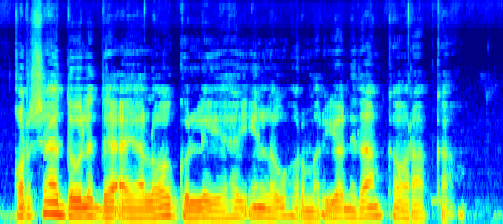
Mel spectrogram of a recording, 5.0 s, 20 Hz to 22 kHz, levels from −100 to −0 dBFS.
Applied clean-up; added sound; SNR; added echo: none; none; none; reverberation time 0.2 s.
